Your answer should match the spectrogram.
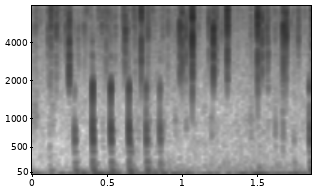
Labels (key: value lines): label: biophony, knock
recorder: SoundTrap 300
